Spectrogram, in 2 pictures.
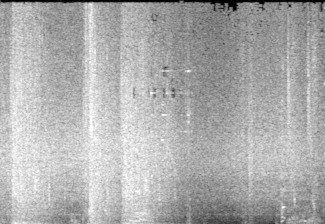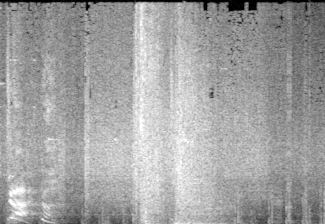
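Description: Jets of water hiss and spray.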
